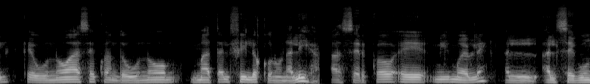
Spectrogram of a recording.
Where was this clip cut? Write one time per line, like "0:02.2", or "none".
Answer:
0:03.3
